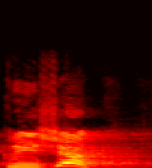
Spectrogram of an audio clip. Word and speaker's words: कृषक: क के नीचे री लगाया, क्या बना? क्री।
